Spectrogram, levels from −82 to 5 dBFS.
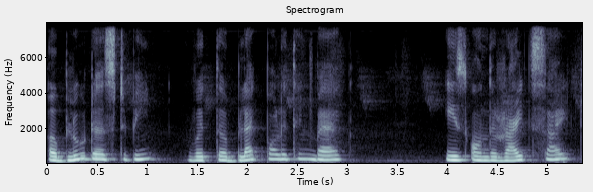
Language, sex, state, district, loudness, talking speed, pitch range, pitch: English, female, Gujarat, Valsad, -15 LUFS, 145 wpm, 205-260 Hz, 225 Hz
